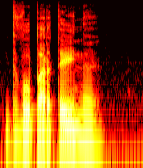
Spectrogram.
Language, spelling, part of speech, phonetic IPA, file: Polish, dwupartyjny, adjective, [ˌdvuparˈtɨjnɨ], Pl-dwupartyjny.ogg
